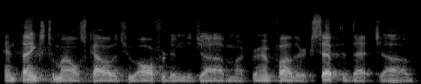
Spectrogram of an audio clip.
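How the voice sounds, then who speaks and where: The guest speaker at this luncheon is a middle-aged company president from Alabama, USA, whose deep voice holds a level tone at a fairly quick pace. His speech is earnest storytelling aimed directly at the audience.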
